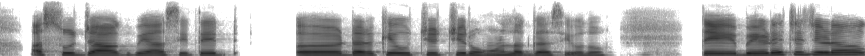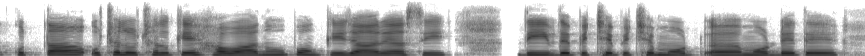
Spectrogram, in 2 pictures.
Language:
Punjabi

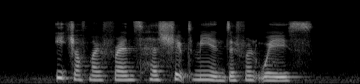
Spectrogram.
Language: English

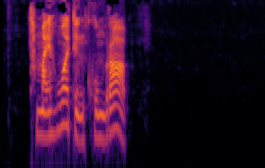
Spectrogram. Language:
Thai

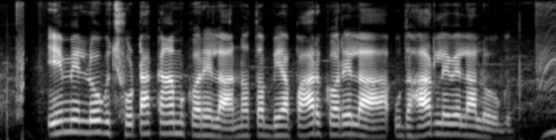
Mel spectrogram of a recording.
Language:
Bhojpuri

